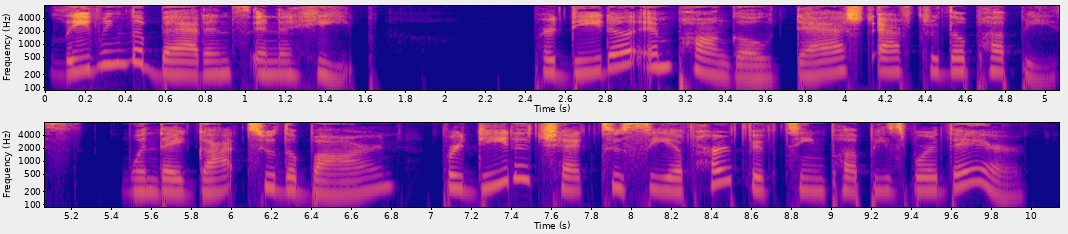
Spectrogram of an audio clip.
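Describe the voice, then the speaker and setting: A woman narrating a children's storybook expressively, with measured, dramatic emphasis for young listeners. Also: mid-range voice, animated, a little mellow, dry recording, clean studio sound. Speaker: children's book reader.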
